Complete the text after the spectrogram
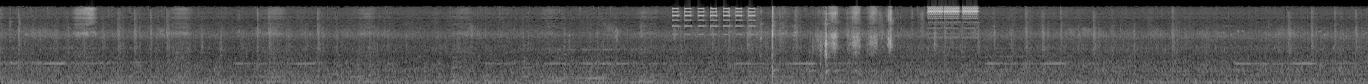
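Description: Rain patters steadily outdoors.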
